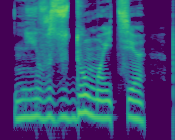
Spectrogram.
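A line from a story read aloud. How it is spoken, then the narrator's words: Man hissing through teeth. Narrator (Russian): прошипел мужчина сквозь зубы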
